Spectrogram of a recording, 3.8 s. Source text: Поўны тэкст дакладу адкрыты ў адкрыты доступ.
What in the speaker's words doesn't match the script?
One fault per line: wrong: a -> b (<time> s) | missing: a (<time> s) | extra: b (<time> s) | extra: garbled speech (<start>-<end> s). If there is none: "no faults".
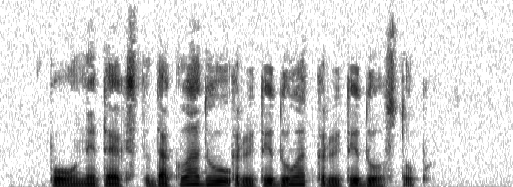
no faults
